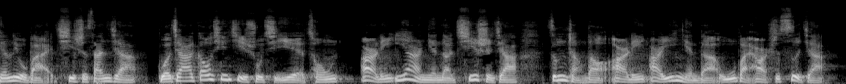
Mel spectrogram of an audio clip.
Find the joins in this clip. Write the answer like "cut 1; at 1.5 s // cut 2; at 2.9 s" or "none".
cut 1; at 1.5 s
